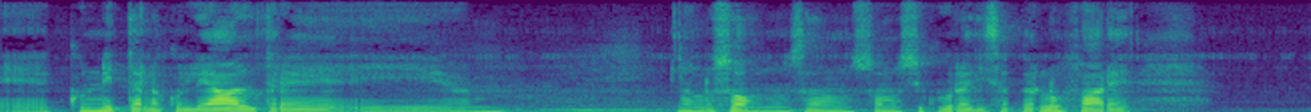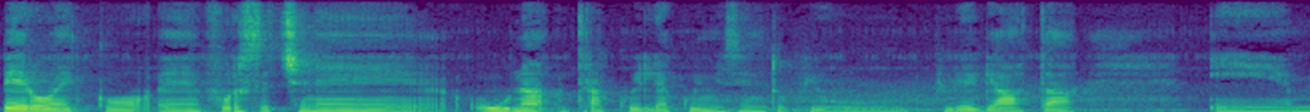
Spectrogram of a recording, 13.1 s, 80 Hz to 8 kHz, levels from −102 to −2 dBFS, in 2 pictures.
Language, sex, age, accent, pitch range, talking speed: Italian, female, 20-39, native, 165-195 Hz, 135 wpm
